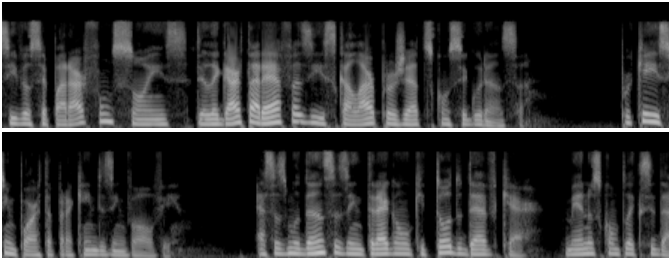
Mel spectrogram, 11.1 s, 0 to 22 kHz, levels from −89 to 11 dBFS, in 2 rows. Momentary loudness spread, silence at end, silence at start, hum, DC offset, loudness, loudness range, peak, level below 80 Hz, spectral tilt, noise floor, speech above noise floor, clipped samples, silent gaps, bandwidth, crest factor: 12 LU; 0 s; 0 s; none; under 0.1%; -24 LUFS; 5 LU; -8 dBFS; -54 dBFS; -5 dB/octave; -71 dBFS; 48 dB; under 0.1%; none; 12 kHz; 16 dB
